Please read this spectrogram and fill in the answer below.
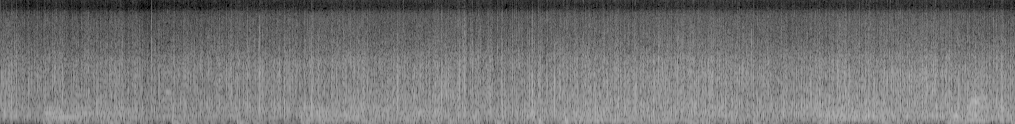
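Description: Steady rain falling on open umbrellas, heard as a constant even hiss that builds slightly over the first few seconds.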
